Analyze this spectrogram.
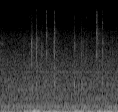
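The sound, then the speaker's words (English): Typing on a computer keyboard as a question is entered into Google. A quick, uneven run of many light key clicks continues steadily throughout. “But I'm going to type in this, like, mundane, simplistic question into Google right now just to get a stupid answer.”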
